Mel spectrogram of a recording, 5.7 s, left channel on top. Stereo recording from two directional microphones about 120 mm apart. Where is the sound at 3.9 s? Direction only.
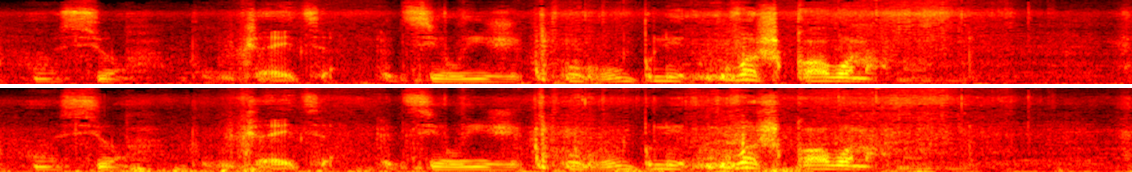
65° left (ahead or behind).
